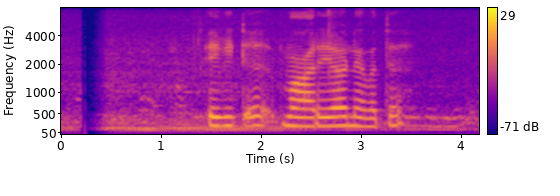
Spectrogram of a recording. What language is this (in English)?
Sinhala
